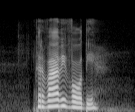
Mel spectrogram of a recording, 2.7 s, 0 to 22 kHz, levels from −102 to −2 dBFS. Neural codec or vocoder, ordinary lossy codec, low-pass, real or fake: none; none; 10.8 kHz; real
